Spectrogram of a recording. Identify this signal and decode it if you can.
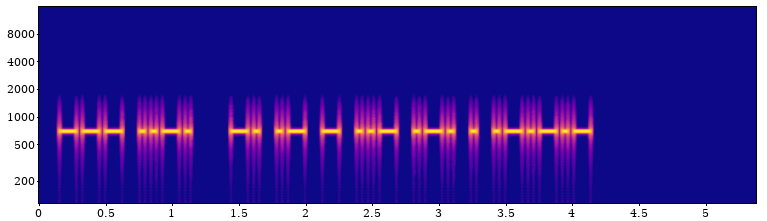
Morse code, heard as a keyed tone, about 28 wpm, 700 Hz. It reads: OF NATURE.
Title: Sentences from Top 1200 Words 28wpm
